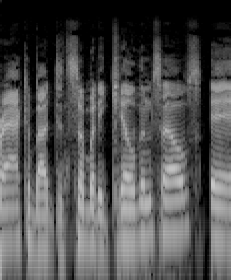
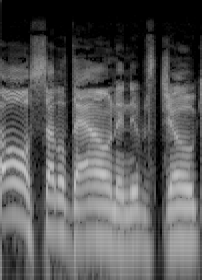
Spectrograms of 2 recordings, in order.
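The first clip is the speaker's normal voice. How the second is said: ordinary delivery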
